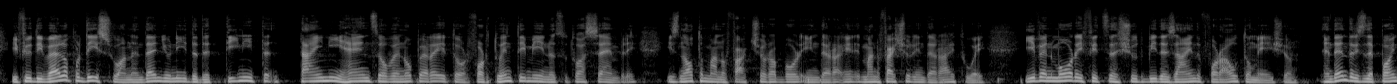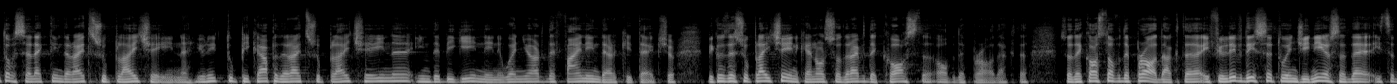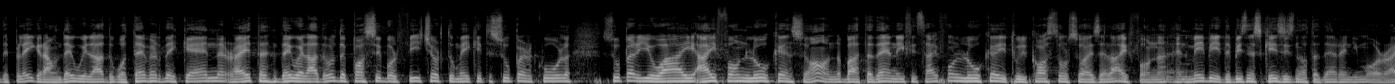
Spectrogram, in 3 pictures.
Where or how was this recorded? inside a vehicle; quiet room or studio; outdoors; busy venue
busy venue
